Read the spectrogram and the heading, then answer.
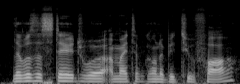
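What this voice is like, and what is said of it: Put-on German accent. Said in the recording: “do the German ... every time I've done the German accent, it's like a very different part of Germany”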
